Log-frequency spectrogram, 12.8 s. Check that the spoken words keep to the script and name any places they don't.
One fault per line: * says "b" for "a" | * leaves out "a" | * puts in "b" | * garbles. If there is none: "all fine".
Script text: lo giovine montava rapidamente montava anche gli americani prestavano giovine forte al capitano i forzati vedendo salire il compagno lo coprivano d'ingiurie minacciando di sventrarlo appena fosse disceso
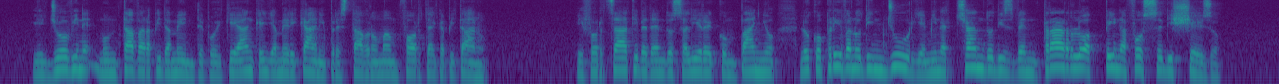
* says "il" for "lo"
* says "poiché" for "montava"
* says "man" for "giovine"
